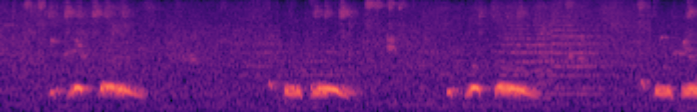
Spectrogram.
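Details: Spotted dove kept as a lure bird from Ninh Thuận, Vietnam, cooing to stir up rival males: four mellow, low two-part coo phrases, a short note then a longer rolling one, repeating about every two seconds over quiet background.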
